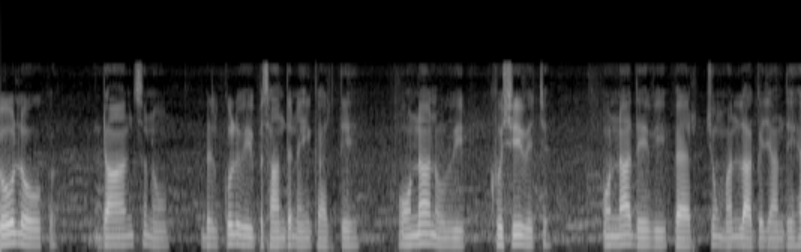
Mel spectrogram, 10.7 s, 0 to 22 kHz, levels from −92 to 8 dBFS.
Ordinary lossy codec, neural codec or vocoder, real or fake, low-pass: none; none; real; none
